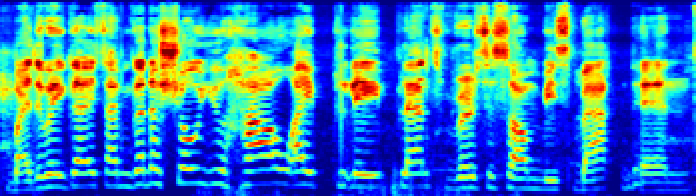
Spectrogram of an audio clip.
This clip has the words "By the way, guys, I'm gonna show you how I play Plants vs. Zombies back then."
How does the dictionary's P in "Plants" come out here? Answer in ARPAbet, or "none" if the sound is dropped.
P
